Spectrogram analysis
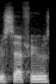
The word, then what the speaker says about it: Ceffu: The pronunciation is same as S Afu Sephu. So, your funds are safe with Sephu.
